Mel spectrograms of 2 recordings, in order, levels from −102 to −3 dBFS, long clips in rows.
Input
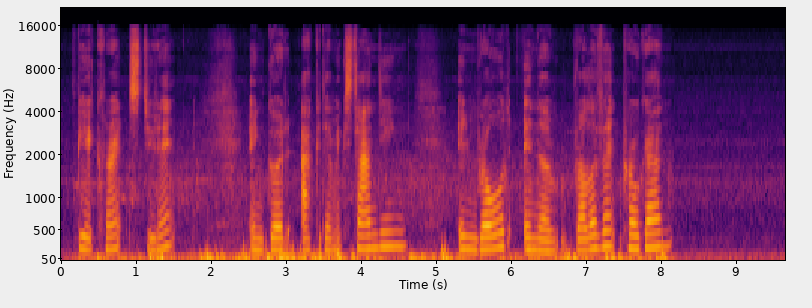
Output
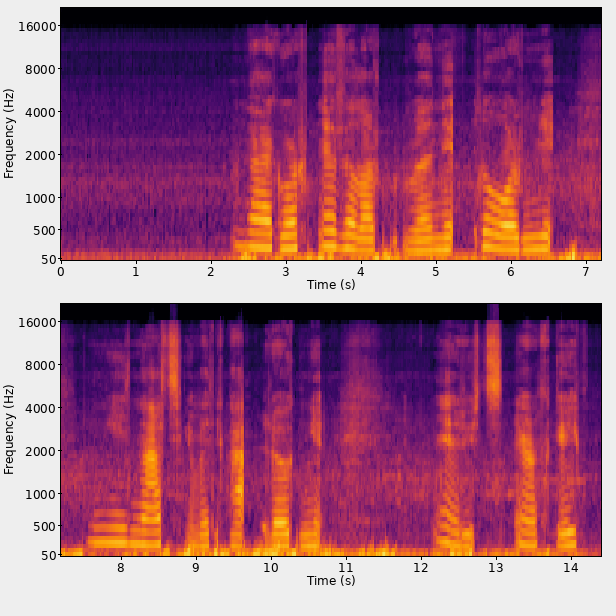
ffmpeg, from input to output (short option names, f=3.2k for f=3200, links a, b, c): -af "areverse,atempo=0.67,acontrast=86,volume=-2dB"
